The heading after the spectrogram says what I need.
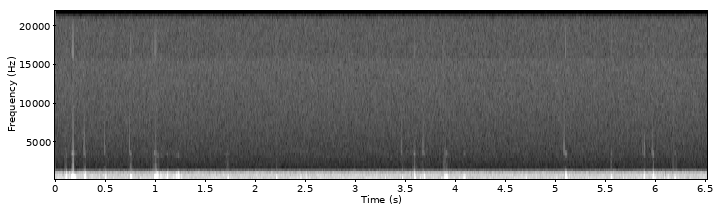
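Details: Low rumbling and gurgling with intermittent squeaky pops over the abdomen, recorded with a Stemoscope stethoscope microphone after a large meal for ASMR: normal active bowel sounds, stomach growling.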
